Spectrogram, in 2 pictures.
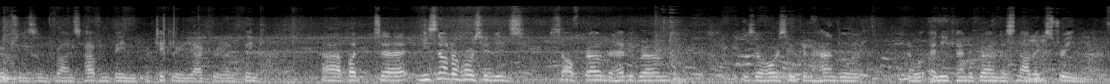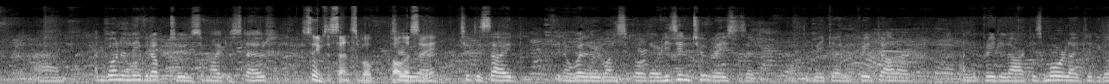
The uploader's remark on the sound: Recording today's show at GOFFS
